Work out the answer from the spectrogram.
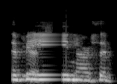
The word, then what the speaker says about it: Sabine: I have continued to mispronounce your name. It's pronounced sub Sabine. Sabine. Yes.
